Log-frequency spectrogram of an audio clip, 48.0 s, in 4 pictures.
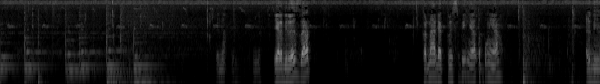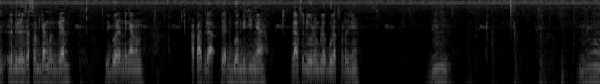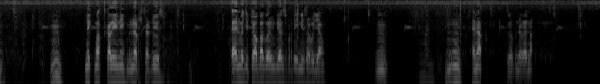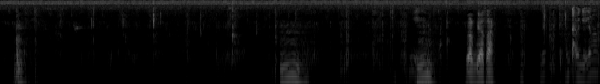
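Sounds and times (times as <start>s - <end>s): person humming: 0.0s - 3.4s, 20.6s - 21.1s, 41.6s - 42.2s
high insect drone: 0.0s - 48.0s
man humming while chewing: 20.5s - 21.2s, 23.5s - 25.3s, 40.5s - 43.0s, 44.3s - 45.0s.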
